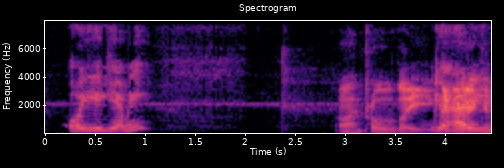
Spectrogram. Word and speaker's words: Oyeyemi: Oyeyemi. I'm probably You're getting her confused with a different writer. You're definitely adding in an extra M when you say it.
